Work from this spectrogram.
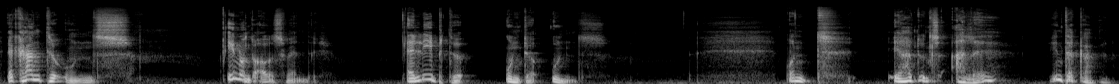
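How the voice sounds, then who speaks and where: An actor playing a grave, ailing old physics professor in a German radio play, halting, emphatic and oracular, with a husky, breathy voice. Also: male voice, medium pitch, wildly swooping pitch, full character voice. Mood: ominous, urgent. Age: older.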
